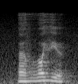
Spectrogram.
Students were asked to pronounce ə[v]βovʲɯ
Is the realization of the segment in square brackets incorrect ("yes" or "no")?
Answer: no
